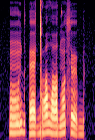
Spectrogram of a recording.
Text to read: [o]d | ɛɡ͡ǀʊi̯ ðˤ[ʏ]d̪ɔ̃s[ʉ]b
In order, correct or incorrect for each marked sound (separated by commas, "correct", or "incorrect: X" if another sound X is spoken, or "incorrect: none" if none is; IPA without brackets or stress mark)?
incorrect: õ, incorrect: ɛ, incorrect: ø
